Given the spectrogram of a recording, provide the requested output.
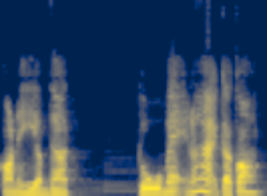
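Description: A woman's voice: mid-range voice, steady tone, normal speed, close to an everyday voice. A woman voicing a stern but loving middle-aged mother in an audiobook, scolding at times and coaxing at others, over faint music. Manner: scolding, then soft and coaxing. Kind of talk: audiobook character voice.

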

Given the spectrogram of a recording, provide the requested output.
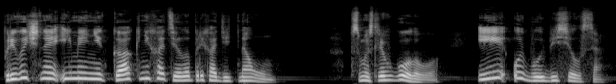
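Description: A woman narrating an audiobook in a lively, character-driven reading. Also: medium pitch, normal speed. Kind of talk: scripted narration.

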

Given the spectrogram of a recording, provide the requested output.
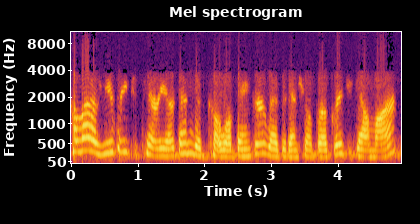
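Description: Man's answering machine greeting heard down a tinny phone line, high-pitched, polite and businesslike. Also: lively intonation, normal speed. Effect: recorded answering machine greeting played over a phone call. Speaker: real estate agent. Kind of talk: formal recorded voicemail greeting.

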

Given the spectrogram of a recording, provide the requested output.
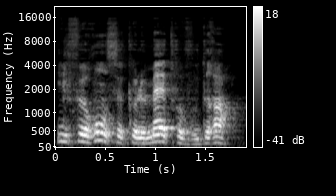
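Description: A woman voicing a huge, burly, calm outlaw who speaks in a low grumbling murmur. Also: moderate pace, natural voice.

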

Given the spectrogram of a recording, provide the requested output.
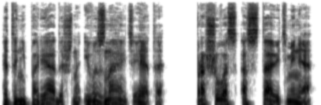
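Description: A man's voice: mid-range voice, moderate pace, no echo, close to an everyday voice. Proud young noblewoman, indignant and firm, read by a man in a dry recording. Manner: firm, offended, sharp retorts. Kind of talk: audiobook character reading.

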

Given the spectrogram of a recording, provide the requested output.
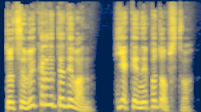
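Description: A man's voice: high-pitched, wildly swooping pitch, fast talker, no room sound, pitched above the performer's own voice. A man reading an audiobook, voicing a fat, fussy official who squeals and shrieks with indignation. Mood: outraged. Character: fat, fussy older male official, outraged. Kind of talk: audiobook character voice.

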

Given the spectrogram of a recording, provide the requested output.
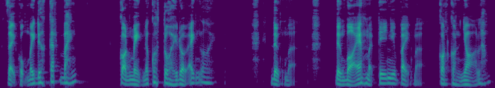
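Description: A man's voice: medium pitch, slightly rough, voice pushed up. A man voicing a grieving young widow who pleads and sobs in despair, in an audio horror story. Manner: sobbing, pleading cries.

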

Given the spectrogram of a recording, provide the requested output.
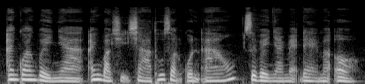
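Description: A woman narrating a family story in the first person, in an even storytelling manner. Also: sits low, brisk, breathy edge.

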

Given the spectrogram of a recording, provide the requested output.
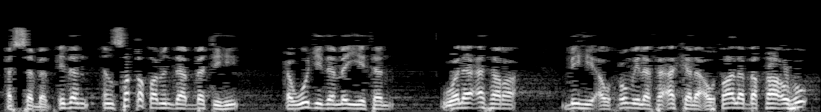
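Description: Husky man lecturing in a reverberant hall. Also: on the high side. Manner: repeats key phrases for emphasis, asks and answers own questions. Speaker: sheikh teaching Islamic law. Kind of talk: classroom lecture explaining a legal text. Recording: muffled lo-fi recording in a reverberant hall.

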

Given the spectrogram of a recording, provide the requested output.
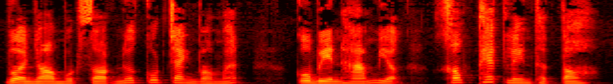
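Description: A woman narrating a family story in a steady, even reading voice. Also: deep voice, normal speed, no room sound, studio quality.

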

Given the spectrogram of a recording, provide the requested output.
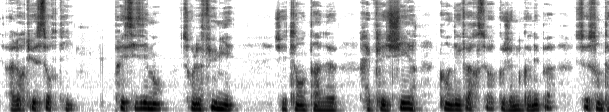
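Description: A man's voice: medium pitch, mellow, husky, pitched above the performer's own voice, lightly acted. A man voicing a vain, easily offended young dandy in a read-aloud novel.

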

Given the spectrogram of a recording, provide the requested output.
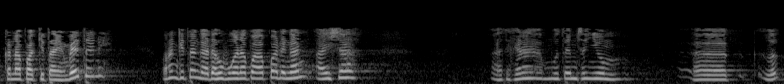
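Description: Casual, joking woman preacher in an echoey hall. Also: on the high side. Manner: humorous, storytelling, acts out quoted speech. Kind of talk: casual religious lecture. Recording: echoey hall, dull lo-fi sound.

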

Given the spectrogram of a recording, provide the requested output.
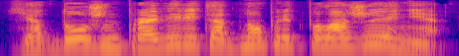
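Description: A fussy, scornful head waiter exclaims and scolds in a raised, sharp voice, as an audiobook narrator does him. He sounds indignant and quick to insult. The sound is dry and close to the mic. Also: medium pitch, no echo, pitched above the performer's own voice, lightly acted. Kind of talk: audiobook character reading.

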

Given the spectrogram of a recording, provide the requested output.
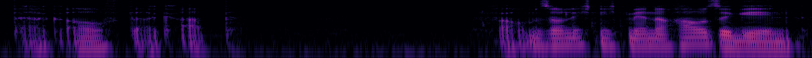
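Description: An actor playing a frightened young son facing sacrifice, speaking in a hushed, hesitant, fearful way in a radio play. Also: male voice, lowish voice, fast, creaky. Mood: faltering. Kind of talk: vintage radio play acting.

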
